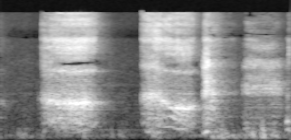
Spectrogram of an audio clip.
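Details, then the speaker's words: Adult imitating a husband's snoring during night sleep: two noisy, rasping breaths with a short snort-like flutter, in a small room. "bersyukurlah keadaan apapun serius darah ketika suamimu mendengkur misalnya seperti ini ketika dia tidur malam pasti bunyinya seperti ini"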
